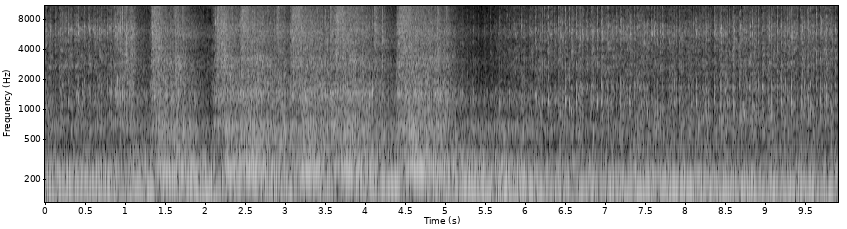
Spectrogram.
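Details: Rebuilt 350 (010) V8 with carburetor on an engine stand for a Holden HQ sedan, first run: strong even burble, picks up cleanly on throttle blips and settles back smoothly; running perfectly.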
